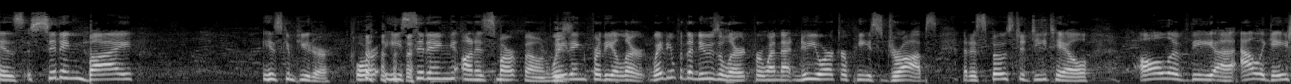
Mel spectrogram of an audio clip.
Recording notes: News and Brews LIVE from the HQ Gastropub Huntington Beach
